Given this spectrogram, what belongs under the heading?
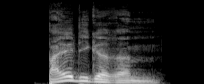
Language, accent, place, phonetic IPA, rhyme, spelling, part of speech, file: German, Germany, Berlin, [ˈbaldɪɡəʁəm], -aldɪɡəʁəm, baldigerem, adjective, De-baldigerem.ogg
- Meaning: strong dative masculine/neuter singular comparative degree of baldig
